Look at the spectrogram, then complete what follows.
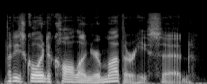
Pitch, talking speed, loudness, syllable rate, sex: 110 Hz, 290 wpm, -18 LUFS, 6.4 syllables/s, male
